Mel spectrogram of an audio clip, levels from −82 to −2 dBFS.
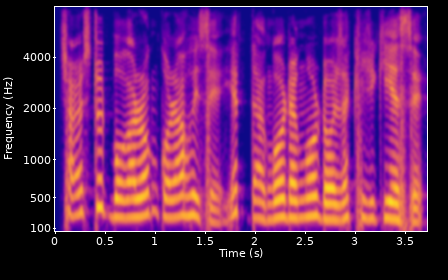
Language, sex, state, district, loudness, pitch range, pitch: Assamese, female, Assam, Sonitpur, -14 LUFS, 220-260 Hz, 240 Hz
